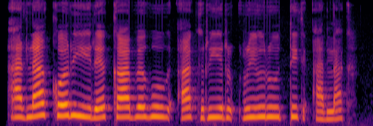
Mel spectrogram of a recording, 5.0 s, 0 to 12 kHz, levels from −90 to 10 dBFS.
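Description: A steady ticking at 25 per second runs under the speech from start to finish and stops in pauses. This is a resampler restarted on every block: each 40 ms block was converted on its own, apparently from 48 kHz down to 24 kHz, leaving a small error at every block edge.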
